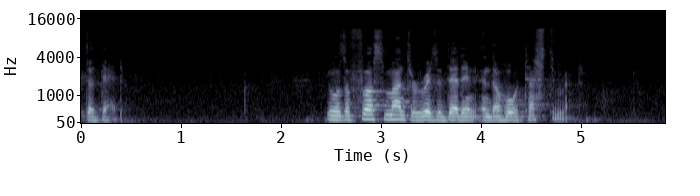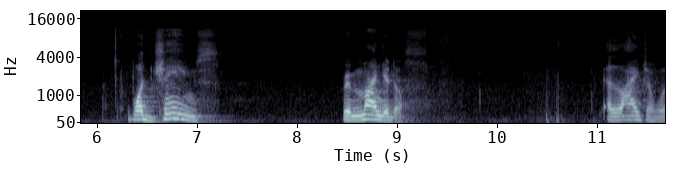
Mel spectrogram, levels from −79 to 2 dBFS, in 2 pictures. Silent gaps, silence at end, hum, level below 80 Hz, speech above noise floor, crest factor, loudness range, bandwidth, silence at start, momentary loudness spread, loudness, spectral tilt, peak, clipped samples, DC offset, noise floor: none; 0 s; none; -64 dBFS; 39 dB; 22 dB; 4 LU; 11.5 kHz; 0 s; 19 LU; -24 LUFS; -8 dB/octave; -6 dBFS; under 0.1%; under 0.1%; -62 dBFS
